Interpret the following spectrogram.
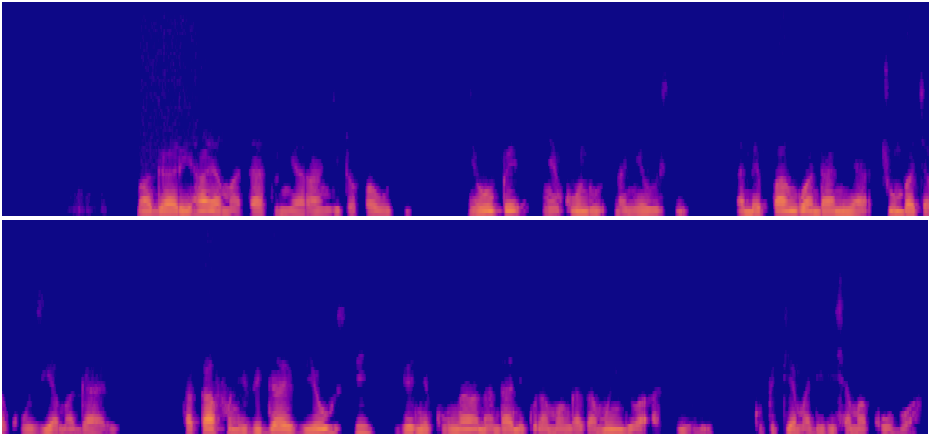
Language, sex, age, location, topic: Swahili, female, 18-24, Nairobi, finance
